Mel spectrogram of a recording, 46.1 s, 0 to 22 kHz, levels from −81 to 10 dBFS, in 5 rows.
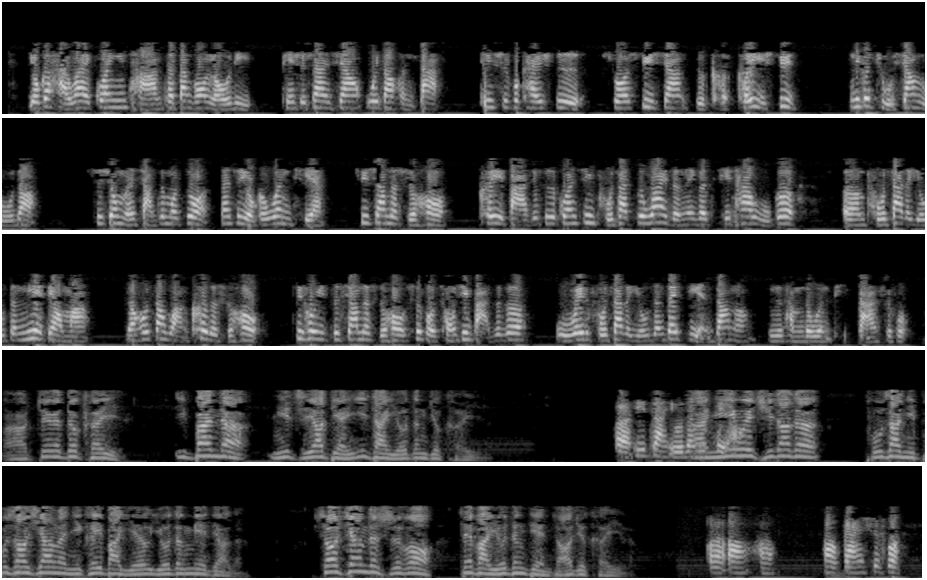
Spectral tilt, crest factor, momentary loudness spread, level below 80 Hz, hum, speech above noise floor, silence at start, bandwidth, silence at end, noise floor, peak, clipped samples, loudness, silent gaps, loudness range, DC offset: -9 dB/octave; 18 dB; 13 LU; -54 dBFS; none; 67 dB; 0.3 s; 5.2 kHz; 0.2 s; -84 dBFS; 0 dBFS; under 0.1%; -17 LUFS; none; 8 LU; under 0.1%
